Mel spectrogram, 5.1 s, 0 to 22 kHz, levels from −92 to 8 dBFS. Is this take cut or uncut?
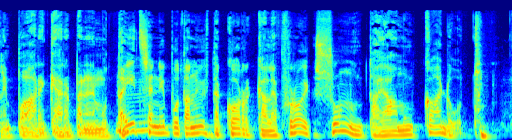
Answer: cut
